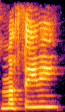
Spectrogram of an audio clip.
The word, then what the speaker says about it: Matheny: I'm now thinking I pronounced your name wrong after asking how it was. Matheny? That's right, Matheny. Is that right? Matheny, you've got it.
